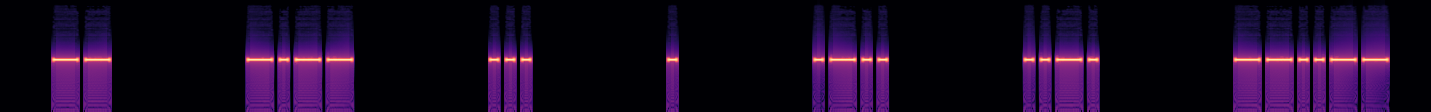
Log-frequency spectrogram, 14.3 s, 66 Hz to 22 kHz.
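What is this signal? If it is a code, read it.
Morse code, heard as a keyed tone, about 15 wpm, spaced as for 5 wpm, 1000 Hz. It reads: MYSELF,
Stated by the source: Morse quote of the day at 5 wpm.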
